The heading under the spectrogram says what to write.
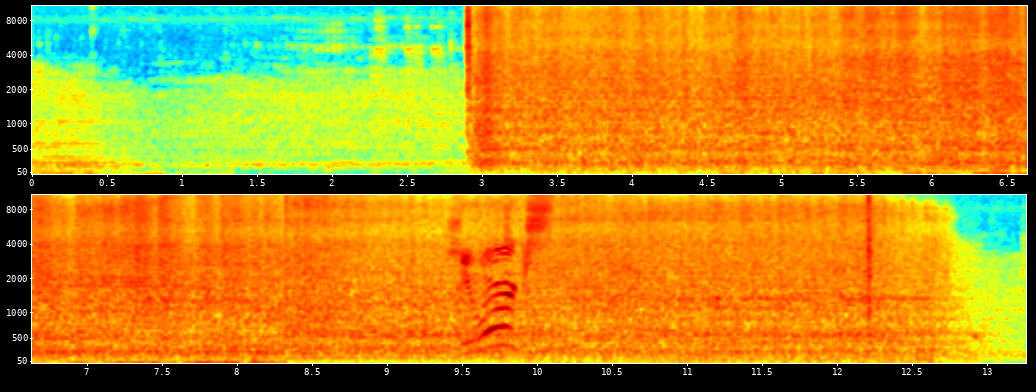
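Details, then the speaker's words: Farm grain-bin fan test run right after rewiring its connections: silence, then a sudden start into a steady, full rushing roar holding even without surging or grinding; fan running properly, has power. "Other than bringing back a couple P clamps to kind of hold it down here and here, we got power and she's ready to go."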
